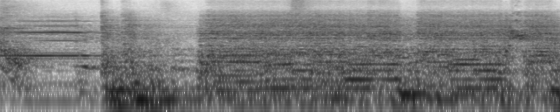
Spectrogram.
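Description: Live rock band playing electric guitar and bass guitar at loud volume. A thinner opening with a few held guitar notes gives way to the full band, bass included, under a second in.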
